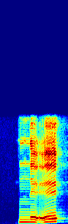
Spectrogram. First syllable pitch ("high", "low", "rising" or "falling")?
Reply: rising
